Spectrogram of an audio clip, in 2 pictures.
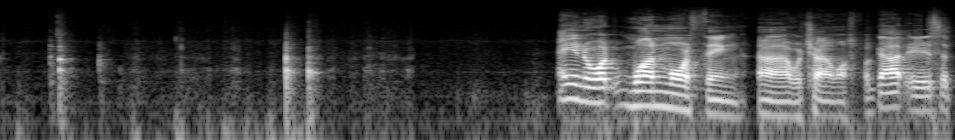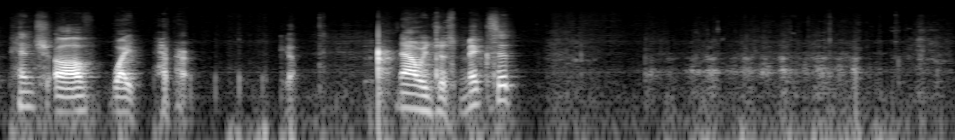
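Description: A wooden spoon scrapes and stirs in a pot.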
